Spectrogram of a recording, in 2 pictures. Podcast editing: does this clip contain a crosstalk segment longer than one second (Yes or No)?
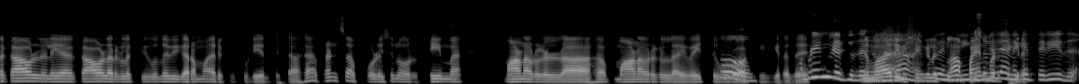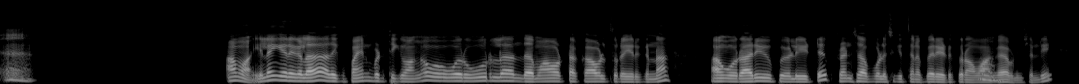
Yes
